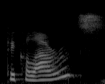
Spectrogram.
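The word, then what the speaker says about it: Piccolruaz: spoke about mikhail's surname is it piccola roots you are italian yeah but it's a german italian name he says it like piccolo anyone about to slay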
